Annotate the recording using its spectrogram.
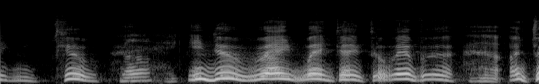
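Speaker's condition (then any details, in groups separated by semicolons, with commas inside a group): Cerebral palsy; from birth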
